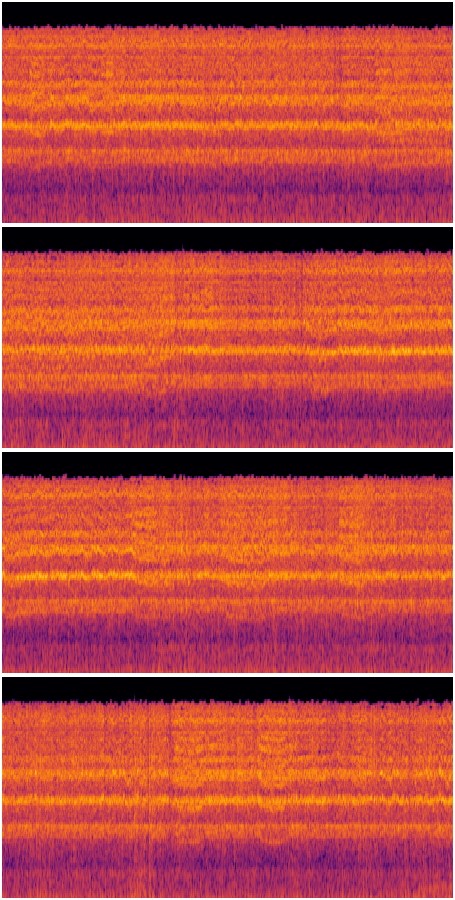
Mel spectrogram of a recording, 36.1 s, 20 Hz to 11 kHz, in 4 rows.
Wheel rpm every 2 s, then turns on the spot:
220, 230, 230, 230, 190, 190, 230, 230, 230, 230, 230, 220, 230, 230, 230, 230, 230, 240.
none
